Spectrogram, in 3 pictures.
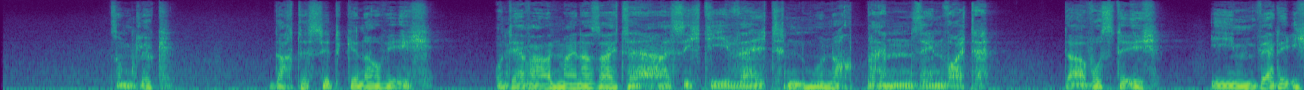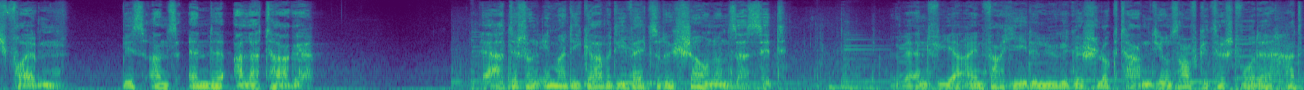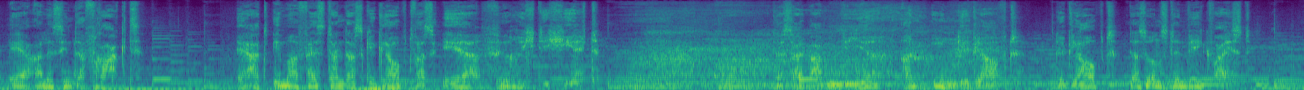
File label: german video games; Deutschsprecher aus Berlin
